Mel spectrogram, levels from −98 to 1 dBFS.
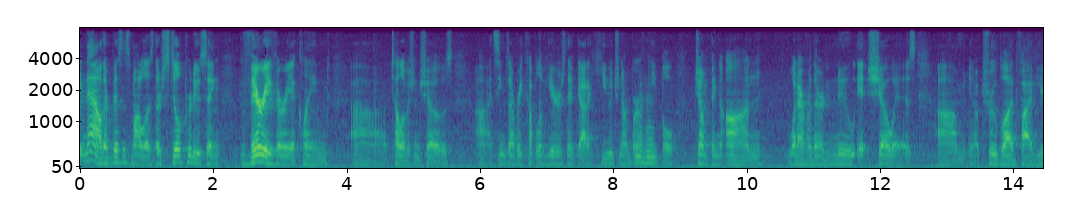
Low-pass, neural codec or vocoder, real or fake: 7.2 kHz; none; real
